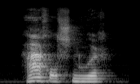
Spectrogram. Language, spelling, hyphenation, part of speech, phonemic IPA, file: Dutch, hagelsnoer, ha‧gel‧snoer, noun, /ˈɦaː.ɣəlˌsnur/, Nl-hagelsnoer.ogg
- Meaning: chalaza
